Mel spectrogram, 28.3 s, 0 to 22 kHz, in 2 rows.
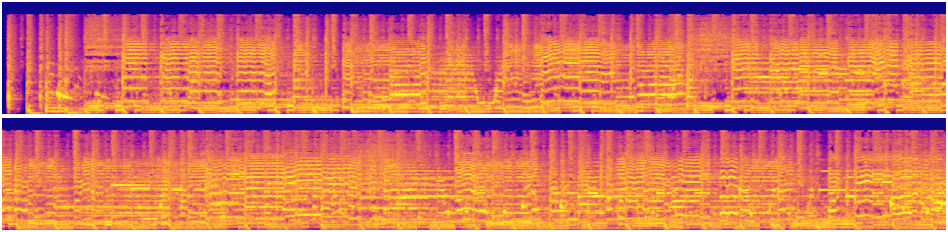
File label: midi ring; LG enV2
